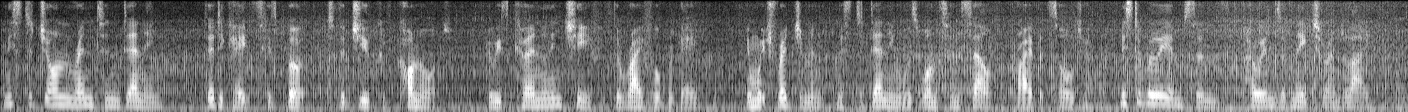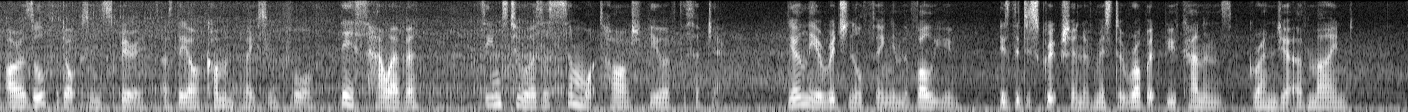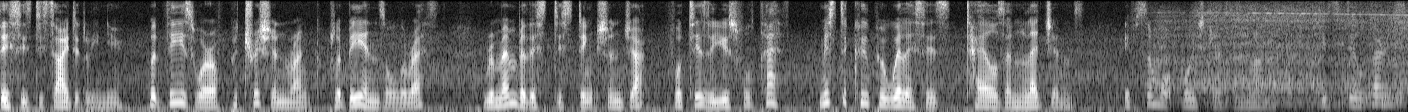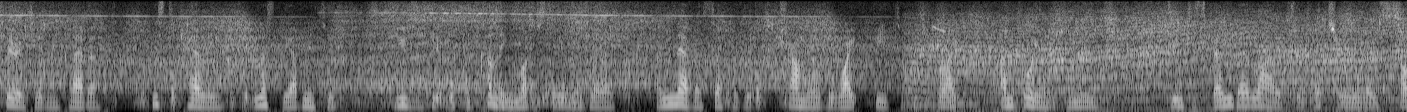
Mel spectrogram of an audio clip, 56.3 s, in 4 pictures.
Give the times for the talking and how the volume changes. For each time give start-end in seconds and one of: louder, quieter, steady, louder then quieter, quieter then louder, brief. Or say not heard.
0.0-32.4 steady
33.0-53.3 quieter
53.9-56.2 brief.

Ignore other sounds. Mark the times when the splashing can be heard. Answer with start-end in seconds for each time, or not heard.
not heard.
